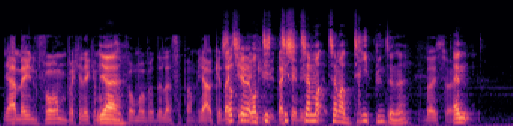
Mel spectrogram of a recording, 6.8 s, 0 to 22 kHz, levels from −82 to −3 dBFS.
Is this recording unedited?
no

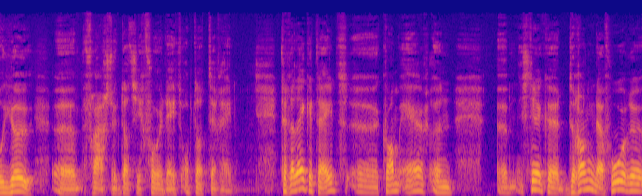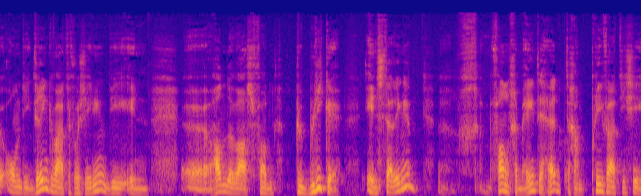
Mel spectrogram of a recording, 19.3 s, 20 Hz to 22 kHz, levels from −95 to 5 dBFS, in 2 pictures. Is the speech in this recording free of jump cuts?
yes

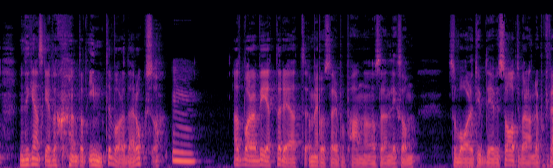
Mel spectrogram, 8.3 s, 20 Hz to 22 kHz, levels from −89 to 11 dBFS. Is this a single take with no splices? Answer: no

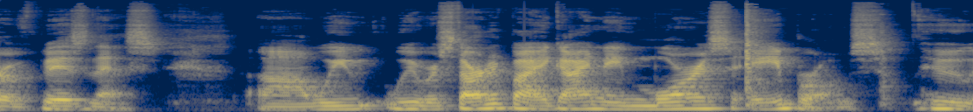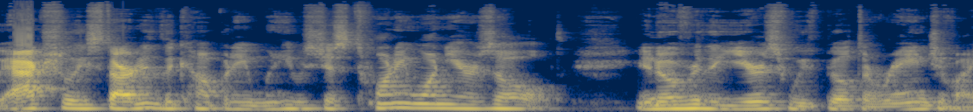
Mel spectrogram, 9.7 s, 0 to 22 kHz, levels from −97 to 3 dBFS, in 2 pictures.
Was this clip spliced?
no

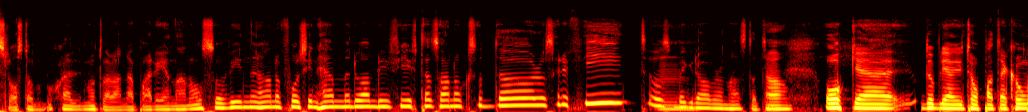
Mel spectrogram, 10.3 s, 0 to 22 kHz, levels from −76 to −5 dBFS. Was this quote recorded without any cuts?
no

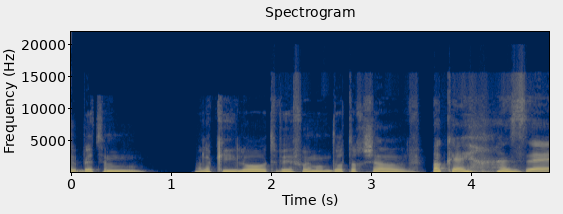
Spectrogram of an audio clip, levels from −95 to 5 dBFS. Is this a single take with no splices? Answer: no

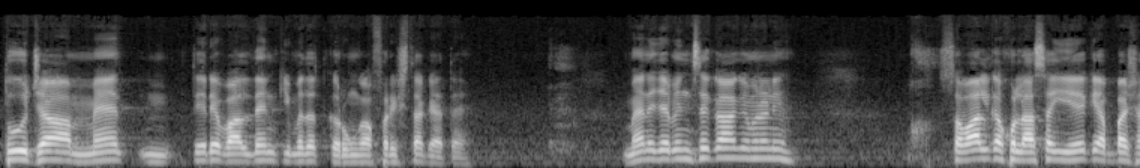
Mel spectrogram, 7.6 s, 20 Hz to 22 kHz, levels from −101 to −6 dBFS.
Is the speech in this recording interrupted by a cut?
yes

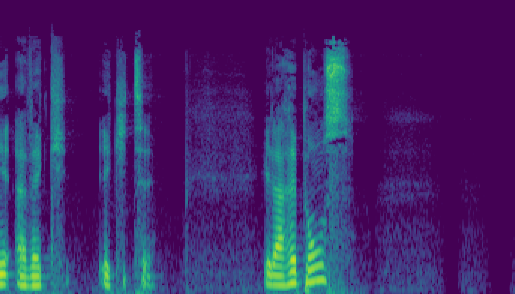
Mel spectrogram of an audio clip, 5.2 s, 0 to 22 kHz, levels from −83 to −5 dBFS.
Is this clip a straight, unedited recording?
yes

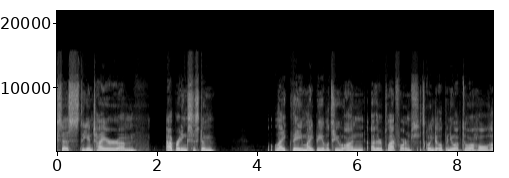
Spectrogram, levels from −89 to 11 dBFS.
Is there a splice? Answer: yes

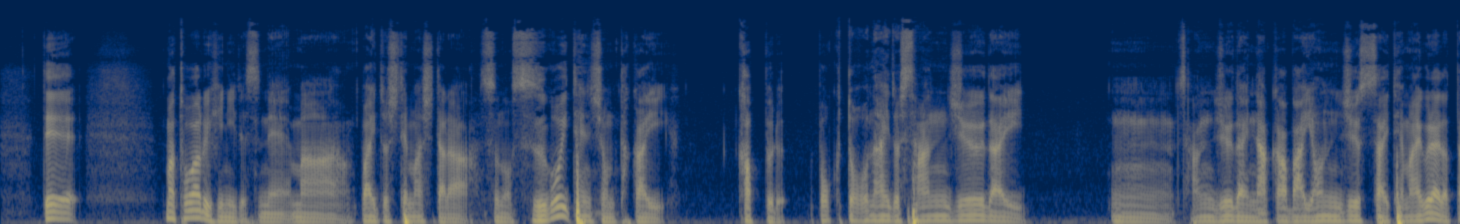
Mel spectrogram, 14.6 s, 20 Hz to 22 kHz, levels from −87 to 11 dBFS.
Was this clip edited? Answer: no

